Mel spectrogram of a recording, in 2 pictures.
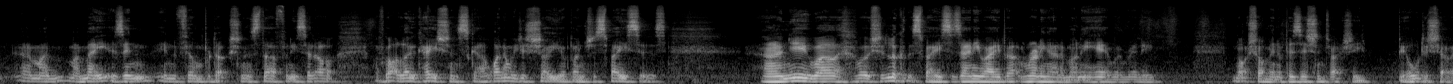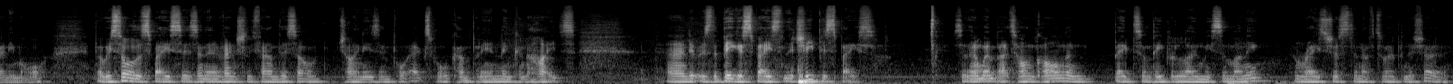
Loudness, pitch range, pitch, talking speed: -25 LUFS, 120-135 Hz, 125 Hz, 240 wpm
